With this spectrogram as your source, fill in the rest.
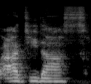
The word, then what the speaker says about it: Adidas: the LA Gear and the Adidas okay or Adidas for the bougie and shut up that's how you pronounce the name Adidas um well us American folks we say Adidas anyway Brian is wearing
